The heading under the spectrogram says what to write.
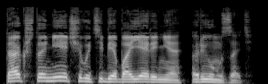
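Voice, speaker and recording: A man voicing a calm, teasing middle-aged warrior who speaks in an easygoing, joking way. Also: mid-range voice, moderate pace, no room sound, close to an everyday voice.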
